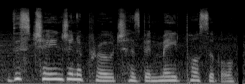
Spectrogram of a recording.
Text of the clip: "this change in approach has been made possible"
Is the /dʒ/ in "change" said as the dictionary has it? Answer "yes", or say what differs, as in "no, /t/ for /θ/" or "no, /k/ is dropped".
yes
